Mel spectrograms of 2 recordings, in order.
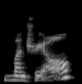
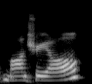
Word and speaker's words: Montreal: We say it more like, and this is if you're Anglo-Canadian, we say like M-U-N, like Montreal. And I know that Americans tend to say more like a long O or an A, like Montreal.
